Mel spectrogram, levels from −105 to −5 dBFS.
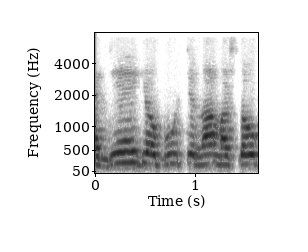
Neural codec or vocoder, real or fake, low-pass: none; real; 7.2 kHz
